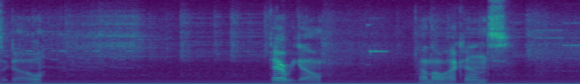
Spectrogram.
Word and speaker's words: Ekans: there we go hello Atkins or Eakins no it should not be pronounced Eakins has a very big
